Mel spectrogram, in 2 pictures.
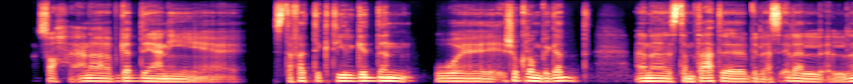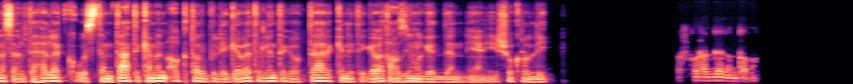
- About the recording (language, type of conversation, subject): Arabic, podcast, إيه روتينك المعتاد الصبح؟
- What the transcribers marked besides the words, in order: none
